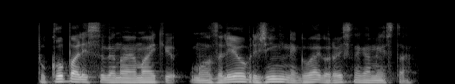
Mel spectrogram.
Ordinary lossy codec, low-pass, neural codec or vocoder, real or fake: none; 7.2 kHz; codec, 16 kHz, 6 kbps, DAC; fake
